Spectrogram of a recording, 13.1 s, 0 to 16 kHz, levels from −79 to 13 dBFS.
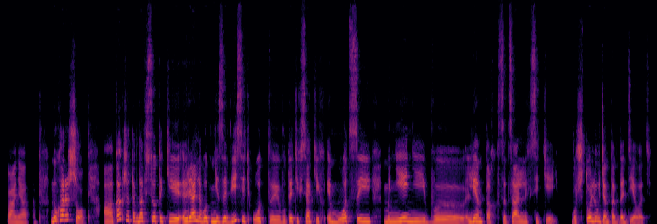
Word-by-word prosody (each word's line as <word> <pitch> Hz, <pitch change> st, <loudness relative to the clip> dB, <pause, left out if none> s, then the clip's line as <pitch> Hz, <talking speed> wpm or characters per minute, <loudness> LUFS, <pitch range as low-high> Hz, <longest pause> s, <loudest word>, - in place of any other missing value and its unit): Понятно. 180 Hz, -1 st, -5 dB, 0.3 s
Ну 260 Hz, +5 st, +3 dB
хорошо, 355 Hz, +8 st, +1 dB, 0.3 s
а 205 Hz, +1 st, -1 dB
как 375 Hz, -, 0 dB
же 315 Hz, -2 st, -3 dB
тогда 265 Hz, -2 st, +1 dB
всё-таки 245 Hz, -4 st, +1 dB
реально 270 Hz, +3 st, +5 dB
вот 250 Hz, +1 st, +2 dB
не 230 Hz, +2 st, +5 dB
зависеть 250 Hz, -, 0 dB
от 225 Hz, +2 st, -2 dB
вот 195 Hz, +2 st, -3 dB
этих 235 Hz, -3 st, 0 dB
всяких 215 Hz, -1 st, -3 dB
эмоций, 225 Hz, +2 st, 0 dB, 0.2 s
мнений 215 Hz, +2 st, +2 dB
в, 190 Hz, +1 st, -9 dB
э, 195 Hz, -4 st, -1 dB
лентах 215 Hz, -6 st, +1 dB
социальных 195 Hz, +1 st, -2 dB
сетей. 190 Hz, -7 st, -9 dB, 0.2 s
Вот 185 Hz, +2 st, -7 dB
что 215 Hz, +7 st, +2 dB
людям 250 Hz, -7 st, +1 dB
тогда 185 Hz, -1 st, -2 dB
делать? 155 Hz, -6 st, -6 dB
220 Hz, 130 wpm, -23 LUFS, 195-245 Hz, 0.3 s, реально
